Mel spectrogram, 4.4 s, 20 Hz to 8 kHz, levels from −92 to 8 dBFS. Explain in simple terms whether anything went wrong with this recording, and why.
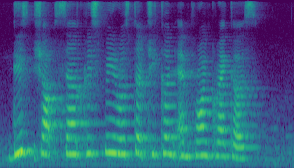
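Nothing went wrong here; I listened to the whole speech recording and didn't hear a single glitch, dropout or hiccup anywhere.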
